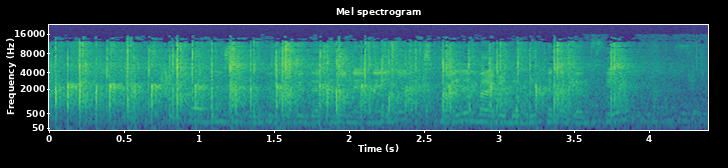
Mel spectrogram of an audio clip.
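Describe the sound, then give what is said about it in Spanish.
A crowd applauds steadily for several seconds, the clapping dense, while voices talk over it before the applause thins out near the end; an audience welcoming a student of the Fundación Cepain who is about to read a poem. “Vamos a darle un aplauso y agradecerle que quiera participar también esta mañana.”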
